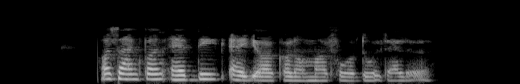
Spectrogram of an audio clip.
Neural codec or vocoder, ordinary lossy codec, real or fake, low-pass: none; MP3, 24 kbps; real; 7.2 kHz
